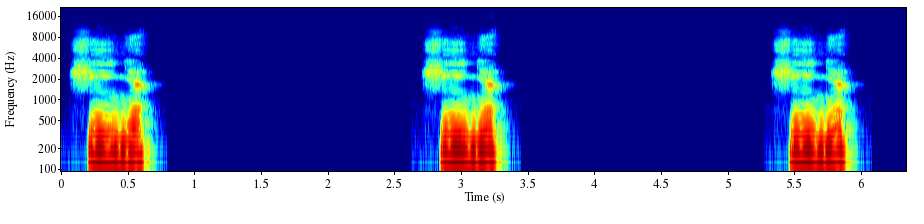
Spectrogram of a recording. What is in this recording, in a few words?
"Sine", irish names for girls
